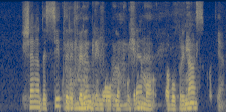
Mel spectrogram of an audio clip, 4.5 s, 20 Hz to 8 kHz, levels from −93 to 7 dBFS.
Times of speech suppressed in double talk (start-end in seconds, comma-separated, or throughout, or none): 0.81-0.85, 1.68-2.74, 3.11-3.38, 3.98-4.36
